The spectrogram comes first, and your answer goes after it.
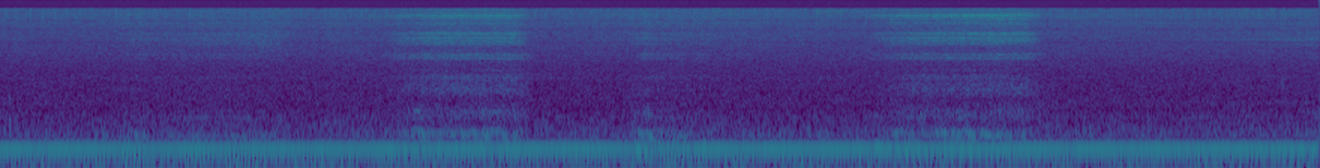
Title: Snoring 😴 on my sleep!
